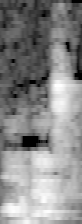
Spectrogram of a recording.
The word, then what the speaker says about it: honest: And then next is honest, honor, are, here. Here what is silent? H is silent.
